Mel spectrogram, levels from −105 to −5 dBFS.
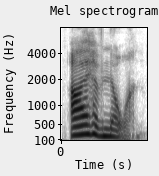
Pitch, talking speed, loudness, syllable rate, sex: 210 Hz, 275 wpm, -16 LUFS, 7.4 syllables/s, female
